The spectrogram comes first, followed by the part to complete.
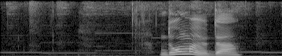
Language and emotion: Russian, neutral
